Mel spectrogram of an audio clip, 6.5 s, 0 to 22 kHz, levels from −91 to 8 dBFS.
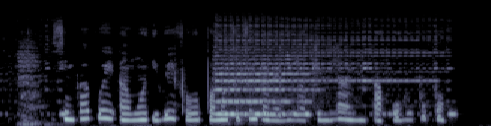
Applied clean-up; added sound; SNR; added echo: classical method Wiener filter.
